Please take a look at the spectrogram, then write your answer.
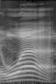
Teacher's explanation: ওয়াও ইস্তিফাল, আওয়াজ নিচে যাবে। ওয়া ঠোঁট নরম থাকবে, শক্ত না।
